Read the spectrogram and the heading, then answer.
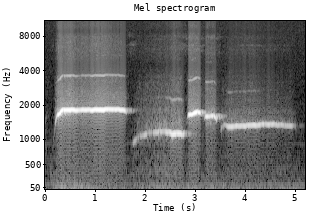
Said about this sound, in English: If something goes wrong and your song isn't coming together, you will need a melody to guide you. Come up with your own. Just whistle something to a beat.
